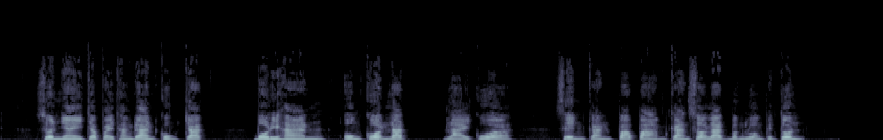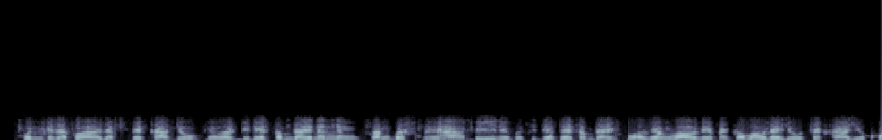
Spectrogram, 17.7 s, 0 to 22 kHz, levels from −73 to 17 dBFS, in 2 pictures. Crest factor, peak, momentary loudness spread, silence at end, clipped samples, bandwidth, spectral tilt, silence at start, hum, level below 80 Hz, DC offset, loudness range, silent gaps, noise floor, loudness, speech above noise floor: 18 dB; 0 dBFS; 8 LU; 0 s; under 0.1%; 12.5 kHz; -6.5 dB/octave; 0.4 s; none; -56 dBFS; under 0.1%; 3 LU; none; -77 dBFS; -18 LUFS; 59 dB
